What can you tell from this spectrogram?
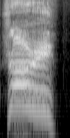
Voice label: sorry, orc voice; Orc Voice Pack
